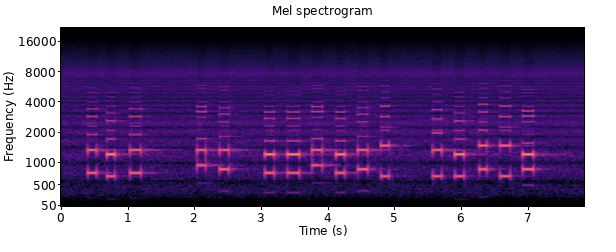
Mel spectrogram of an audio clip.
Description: DTMF, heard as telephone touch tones, dialled by hand, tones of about 150 ms, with room echo. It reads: 515 08 440483 21937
